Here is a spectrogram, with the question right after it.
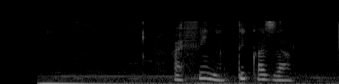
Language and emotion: Russian, neutral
